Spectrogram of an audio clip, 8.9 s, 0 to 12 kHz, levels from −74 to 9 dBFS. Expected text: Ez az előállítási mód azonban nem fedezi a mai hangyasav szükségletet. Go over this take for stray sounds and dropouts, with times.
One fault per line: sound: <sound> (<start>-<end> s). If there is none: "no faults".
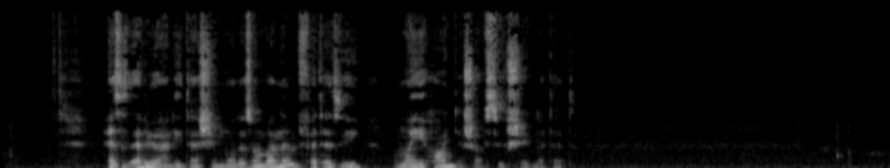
no faults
